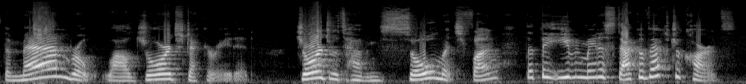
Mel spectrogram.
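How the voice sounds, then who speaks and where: A woman's voice: on the high side, sing-song, unhurried, a bit bright. A woman teacher reading a children's storybook aloud expressively, with encouraging little asides to young listeners.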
